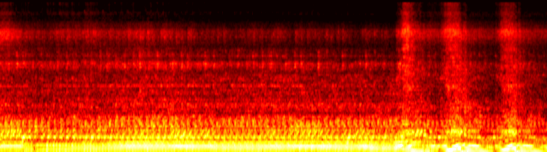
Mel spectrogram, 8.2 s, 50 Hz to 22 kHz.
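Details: Honda D15 turbo engine at high RPM: holds a steady high rev, then pitch swings up and down in repeated waves; surging attributed to a bad Walbro 255 fuel pump.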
